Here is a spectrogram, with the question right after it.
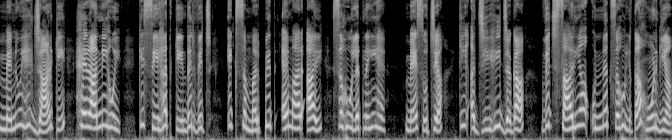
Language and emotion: Punjabi, surprised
